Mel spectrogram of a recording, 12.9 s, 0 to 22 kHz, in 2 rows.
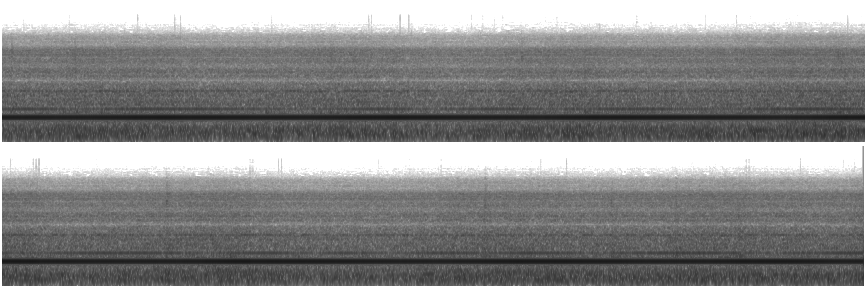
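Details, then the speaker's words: Xeikon 5000/6000 printer drum being refinished on a refurb station (machine repaired with new belts and gears), fine blue sanding pass removing fused toner: steady clear mid-pitched tuning-fork-like ring over soft hiss, normal drum ringing during sanding. "And here comes that noise. It's like a tuning fork."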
